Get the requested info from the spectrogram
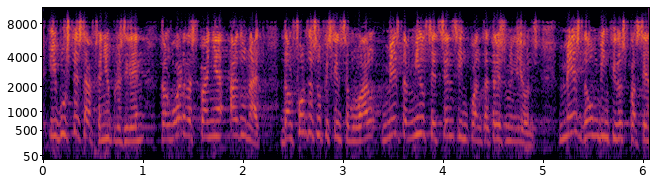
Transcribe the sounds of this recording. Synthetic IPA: iβust̪ɛsapsəɲopɾəziðeŋkəlˠɣwβɛɾðəspaɲəʔaðunat̪d̪əlˠfondðəsufisiɛnsjəɣluβalˠmezðəmilˠsɛt̪sensiŋkwant̪ət̪ɾɛzmilions | mezðəumbint̪iðospəɾse

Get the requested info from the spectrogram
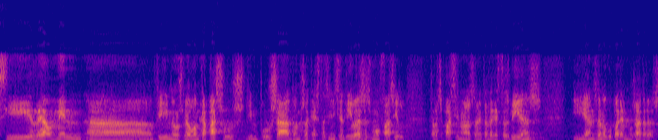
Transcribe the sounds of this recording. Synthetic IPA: sirealˠmenə | əɱfinozβɛwəŋkəpasuzd̪impulˠsaðɔnzəkɛst̪əzinisiət̪iβ̞əzezmɔlˠt̪fa̰silˠ | t̪əəspasinələsənət̪at̪d̪əkɛst̪əzβiəz | ianzðənokupəɾɛmnuzat̪ɾə̰s

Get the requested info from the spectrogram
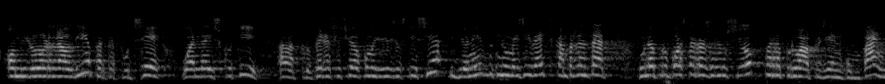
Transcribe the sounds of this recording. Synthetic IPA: omiʎɾooɾðɾalˠd̪iəpəɾkɛputseuand̪əðiskut̪i | ələpɾupeɾəsəsjokuluʒiʒust̪isjɐijonenumeziβɛt͡ʃu̥kampɾəzənt̪at̪ | unəpɾupɔst̪əðrəzulusiopəɾəpɾuβalˠpɾəziðenɨkumpaɲ

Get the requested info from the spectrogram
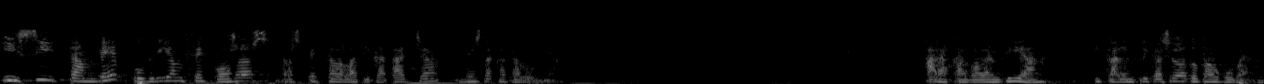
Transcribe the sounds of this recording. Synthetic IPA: isit̪əmbepuðɾiəɱfekɔzəzrəspek̚t̪əðələt̪ikət̪ad͡ʒəðezðəkət̪əlṵɲə | a̰ɾəkalˠβələnt̪iəikalimplikəsioðət̪ot̪əlˠɣuβɛ̰rn

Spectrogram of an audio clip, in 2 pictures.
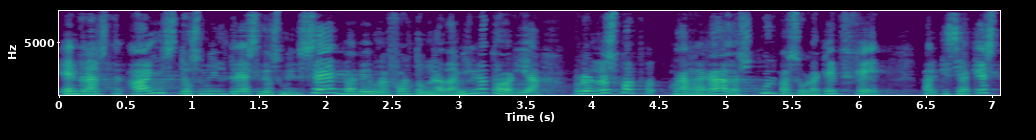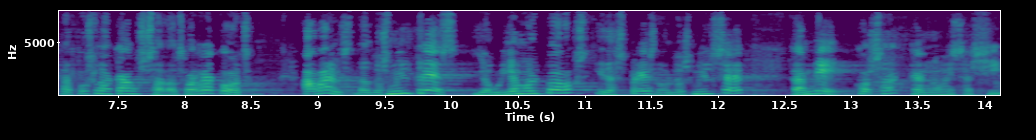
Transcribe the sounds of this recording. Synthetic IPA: ent̪ɾəlˠzaɲzd̪ozmilˠt̪ɾɛziðozmilˠsɛt̪̚baβɛɾunəfɔɾt̪əunaðəmiɣɾət̪ɔɾiəpɾɔnospɔt̪kərəɣaləskulˠpəsoβɾəːkɛt̪fet̪ | pəɾkɛsiəkɛst̪əfozləkawzəðəlˠzβərəkot͡s | əβanzðəlˠd̪ozmilˠt̪ɾɛzjawɾiəmɔlˠt̪̚pɔksiðəspɾezðəlˠd̪ozmilˠsɛt̪ː | əmbekɔzəkənoezəʃi

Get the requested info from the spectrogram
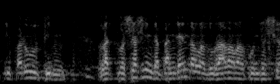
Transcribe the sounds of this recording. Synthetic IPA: ipəɾulˠt̪imlək̚t̪uəsjozind̪əpənd̪end̪ələðuɾaðəðəkunʒəs

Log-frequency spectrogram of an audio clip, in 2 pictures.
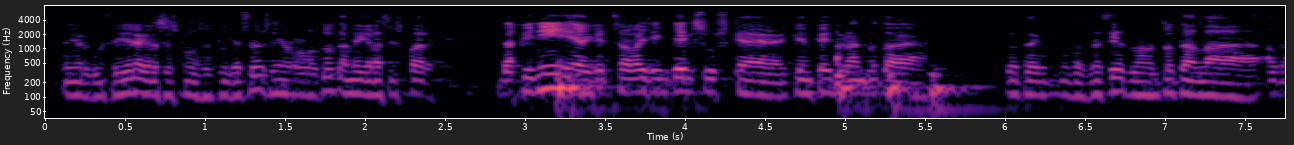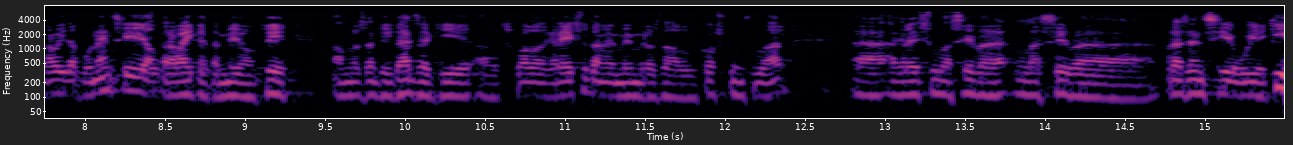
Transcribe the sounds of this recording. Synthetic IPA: səɲoɾəkunsəʎeɾəɣɾasiəspəɾləzəsplikəs̬iõnsəɲoruβət̪ot̪əmbeɣɾasiəspəɾ | d̪əfiniəkɛt̪st̪ɾəβajzint̪ensuskəkɛmfet̪̚d̪uɾant̪ot̪ət̪ot̪əmolˠt̪əzɣɾasiəzd̪uɾant̪ot̪ələːlˠt̪ɾəβaʎd̪əpunɛnsiəiəlˠt̪ɾəβaʎjkət̪əmbeβaɱfe | əlˠnɔzənt̪it̪ad͡zəkiəlˠskwalˠzəɣɾəɛʃut̪əmbemembɾəzðəlˠkɔskunsulaɾ | əəɣɾəɛʃuləseβələseβəpɾəzɛnsiəːβujəki

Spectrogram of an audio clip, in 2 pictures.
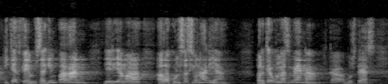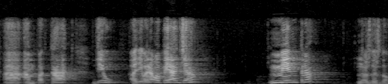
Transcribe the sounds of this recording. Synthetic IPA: ikɛfemsəɣimpəɣand̪iɾiəməələkunsəsiunaɾiə | pəɾkɛunəzmɛnəkə̰βust̪ɛz | aampək̚t̪at̪d̪iwəʎiβəɾɛməlˠpead͡ʒə | ment̪ɾə | nozðəzðo

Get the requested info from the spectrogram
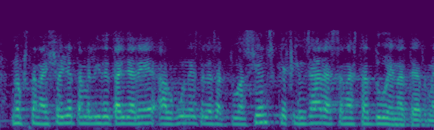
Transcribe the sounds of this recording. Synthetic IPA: noupst̪anaʃɔʒɔt̪ambeliðet̪aʎaɾɛalˠɣunezðəlezak̚t̪uasionskefinzaɾəsanəst̪at̪̚d̪uenat̪ɛɾme

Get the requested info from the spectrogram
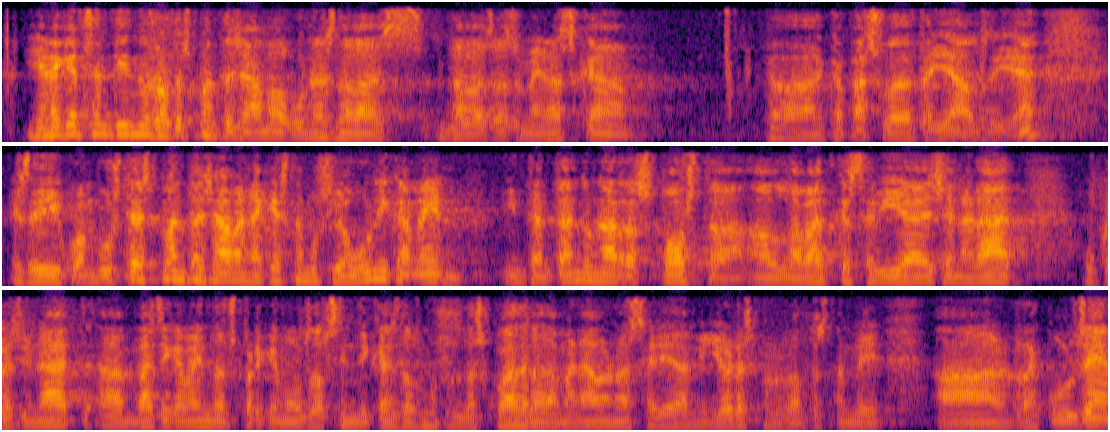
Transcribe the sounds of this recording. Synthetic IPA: iənəkɛt̪sənt̪it̪nuzalˠt̪ɾəsplənt̪əʒaβəməlˠɣunəzðələsd̪ələzəzmɛnəskə | kəkəpasuəðət̪əʎalˠziɛezəðikwambust̪ɛsplənt̪əʒaβənəkɛst̪əmusiounikəmenint̪ənt̪and̪unarəspɔst̪əəlˠd̪əβ̞at̪kəsəβiəʒənəɾat̪ | ukəziunat̪bazikəmend̪ɔnspəɾkɛmolˠzðəlˠsind̪ikadd͡zðəlˠzmosuzðəskwaðɾəðəmənaβənunəsɛɾiəðəmiʎoɾəspɾɔnuzalˠt̪ɾə̥st̪əmbe | ərəkulˠzɛm

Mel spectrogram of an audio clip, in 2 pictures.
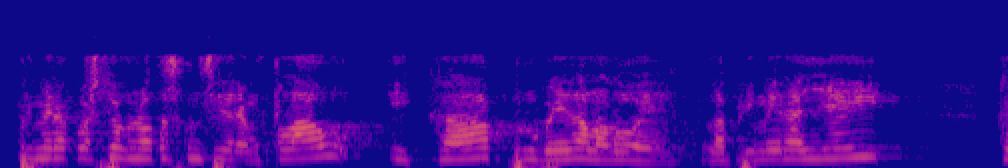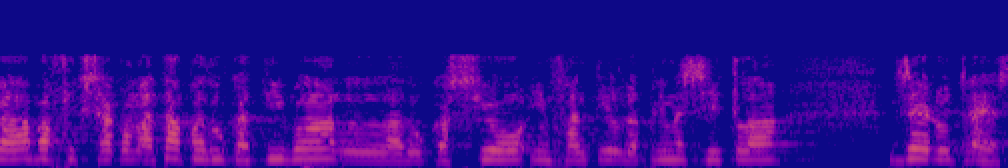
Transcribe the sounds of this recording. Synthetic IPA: pɾimeɾəkwəst̪jokənuzalˠt̪ɾəskunsiðəɾɛmklaw | ikəpɾuβ̞eðələloeləpɾimeɾəʎej | kəβafiksakɔmət̪apəːðukət̪iβələðukəsioiɱfənt̪ilˠd̪əlˠpɾimesiklə | zɛɾut̪ɾɛs

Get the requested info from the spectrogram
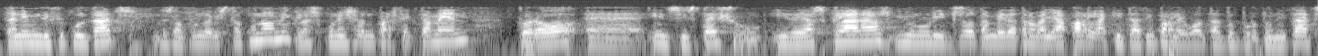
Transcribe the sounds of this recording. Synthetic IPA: t̪ənimd̪ifikulˠt̪ad͡zd̪ezð̞əlˠpund̪əβist̪əːkunɔmikləskunɛʃəmpəɾfɛk̚t̪əmen | pəɾɔɛinsist̪ɛʃṵið̞ɛəsklaɾəziunuɾid͡zot̪əmbeðət̪ɾəβ̞əʎapəɾləkit̪at̪ipəɾləiɣwalˠt̪at̪̚d̪upuɾt̪unit̪ats

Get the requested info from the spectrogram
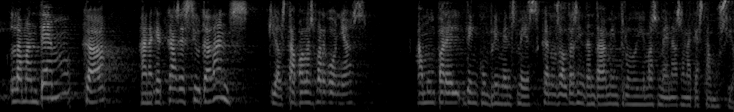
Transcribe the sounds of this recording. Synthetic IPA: ləmənt̪ɛmkəːnəkɛt̪̚kazesiwt̪əðans | iəlˠst̪apələzβəɾɣoɲəs | əmumpəɾɛʎd̪iŋkumplimenzmeskənuzalˠt̪ɾəzint̪nt̪aβəmint̪ɾuðuiməzmɛnəzənɐkɛst̪əːmusio

